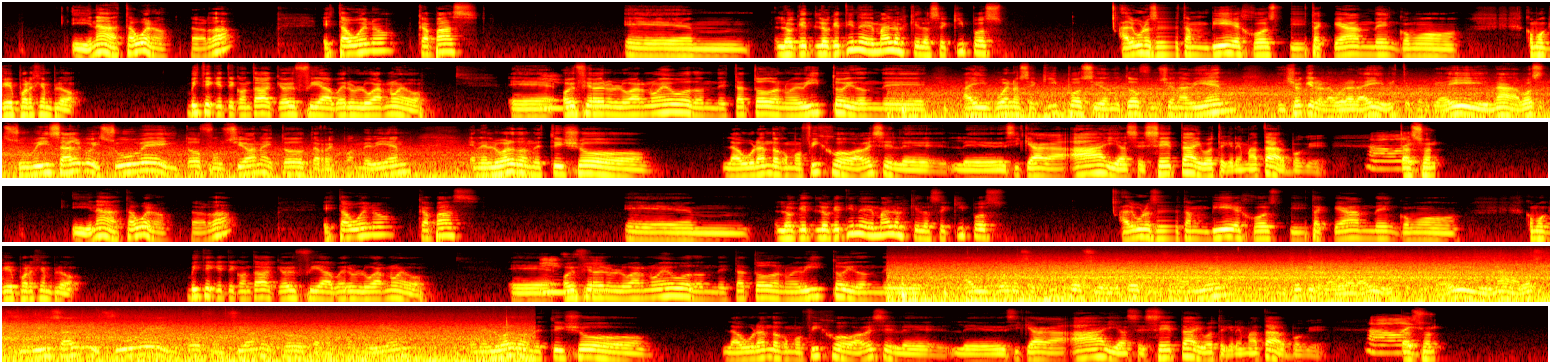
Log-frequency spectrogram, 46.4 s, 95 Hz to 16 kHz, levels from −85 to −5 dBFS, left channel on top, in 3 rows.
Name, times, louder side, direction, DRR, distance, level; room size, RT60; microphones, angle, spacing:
voice 1, 0.7-2.3 3.2-4.7 6.2-7.5 7.7-10.0 11.2-14.6 15.1-16.2 17.3-19.7 20.5-24.7 25.1-27.8 28.2-35.1 35.6-37.5 38.2-44.2 44.9-45.3, left 3 dB, 65° left, 0.8 m, -22 dB
voice 2, 20.8-21.6 44.6-45.3, right 3 dB, 35° right, 0.7 m, -28 dB
sound 1, 24.3-36.3, right 7 dB, 60° right, 0.3 m, -24 dB
7.5 x 5.4 x 3.8 m
head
